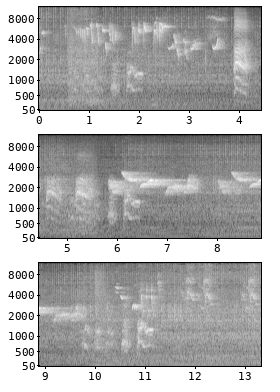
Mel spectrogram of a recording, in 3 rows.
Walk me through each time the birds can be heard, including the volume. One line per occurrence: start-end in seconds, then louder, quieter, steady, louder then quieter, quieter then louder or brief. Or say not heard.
0.0-13.2 louder then quieter.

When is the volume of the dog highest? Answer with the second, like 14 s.
11 s.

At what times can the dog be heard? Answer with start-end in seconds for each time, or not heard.
0.8-2.1, 5.0-6.5, 9.7-11.2.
